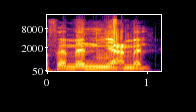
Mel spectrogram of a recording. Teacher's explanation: Le noun entre, idgham, entre dans le ya.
